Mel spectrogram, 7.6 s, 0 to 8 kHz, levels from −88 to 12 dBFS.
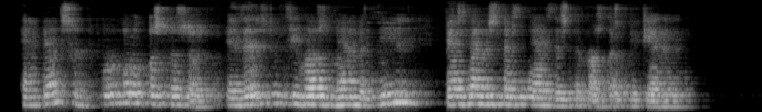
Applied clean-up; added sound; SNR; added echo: neural mask model DeepFilterNet 3.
